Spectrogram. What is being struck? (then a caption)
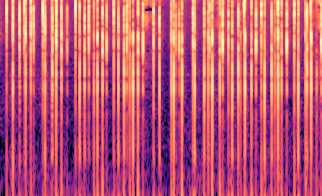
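Plastic cushion foundation compact. Long nails tap fast on the lid of a closed, small, hollow pink plastic cushion foundation compact. A rapid, nearly continuous run of dry, sharp clicks with a hollow low knock under each tap and a bright, crisp edge that dies out instantly.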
